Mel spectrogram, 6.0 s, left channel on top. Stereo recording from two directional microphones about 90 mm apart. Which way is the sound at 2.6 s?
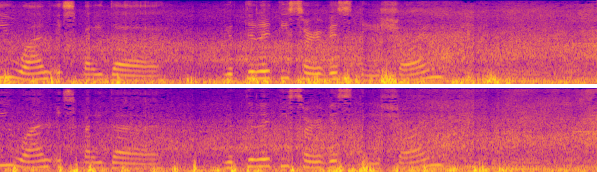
Centre (ahead or behind).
